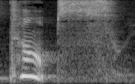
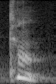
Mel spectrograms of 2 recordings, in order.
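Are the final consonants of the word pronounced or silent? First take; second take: pronounced; silent. First: The final consonants are pronounced aloud. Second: The final consonants are silent. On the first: The speaker calls it wrong. "You don't pronounce temps" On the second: The speaker calls it right. "You say temps"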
